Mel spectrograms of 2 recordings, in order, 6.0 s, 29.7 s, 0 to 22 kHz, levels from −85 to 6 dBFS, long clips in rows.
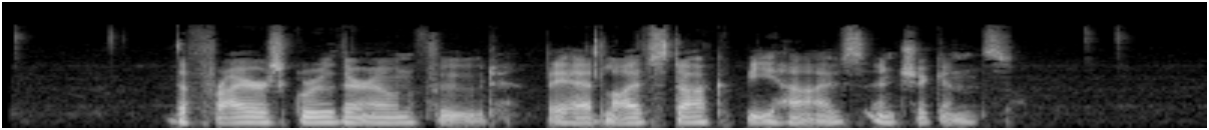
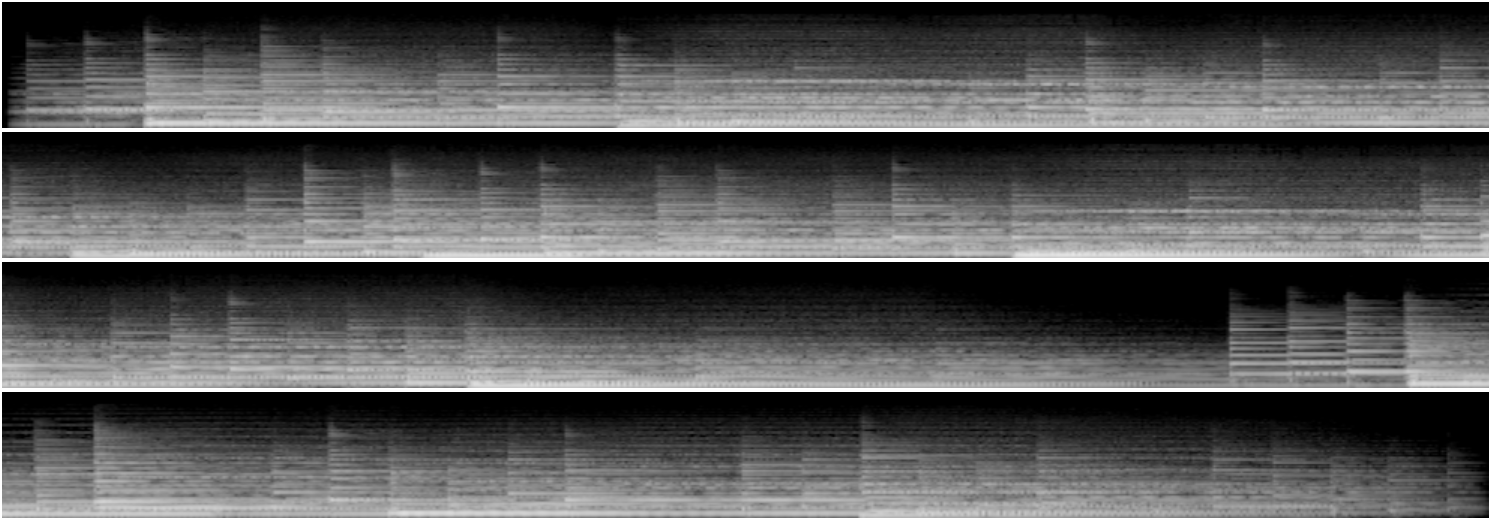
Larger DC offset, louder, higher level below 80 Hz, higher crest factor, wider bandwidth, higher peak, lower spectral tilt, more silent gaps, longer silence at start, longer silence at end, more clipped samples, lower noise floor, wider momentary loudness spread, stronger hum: second, under 0.1% vs 0.1%; second, -20 LUFS vs -17 LUFS; second, -56 dBFS vs -22 dBFS; about the same, 20 dB vs 16 dB; first, 11.5 kHz vs 8.6 kHz; about the same, -2 dBFS vs 0 dBFS; second, -4.5 dB/octave vs -8 dB/octave; neither; first, 0.85 s vs 0.1 s; first, 1 s vs 0.4 s; neither; first, -56 dBFS vs -41 dBFS; about the same, 10 LU vs 12 LU; neither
